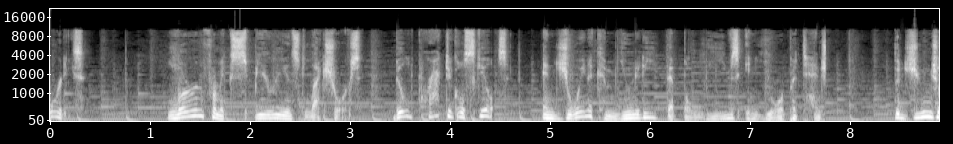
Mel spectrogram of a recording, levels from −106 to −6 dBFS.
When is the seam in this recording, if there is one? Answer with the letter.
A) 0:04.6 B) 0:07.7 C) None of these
B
